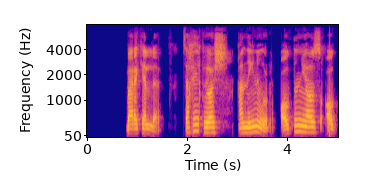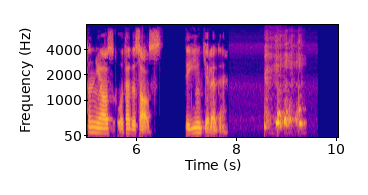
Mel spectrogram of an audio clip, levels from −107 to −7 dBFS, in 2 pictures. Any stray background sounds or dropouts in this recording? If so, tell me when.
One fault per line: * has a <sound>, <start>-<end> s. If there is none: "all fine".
* has a laugh, 8.5-9.4 s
